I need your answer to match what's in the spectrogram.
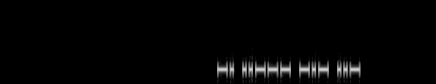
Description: Morse code, heard as a keyed tone, about 34 wpm, 700 Hz. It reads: N2KU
